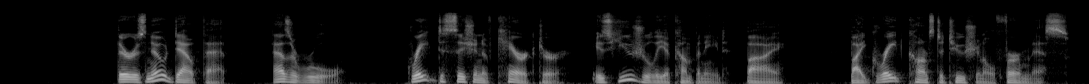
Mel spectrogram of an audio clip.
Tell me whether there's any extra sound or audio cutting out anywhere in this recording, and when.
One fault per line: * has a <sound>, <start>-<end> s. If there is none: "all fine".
all fine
